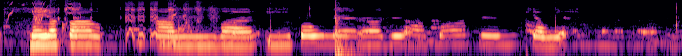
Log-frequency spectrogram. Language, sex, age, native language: Icelandic, male, 11, Vietnamese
